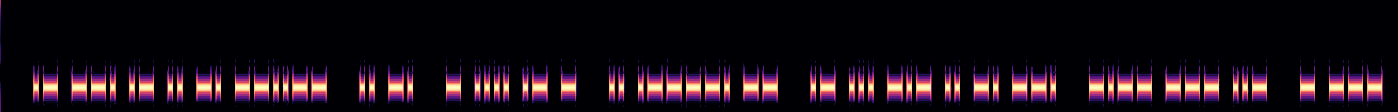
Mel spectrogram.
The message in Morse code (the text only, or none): AGAIN, IN THAT I'M ASKING YOU TO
